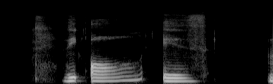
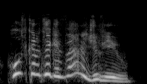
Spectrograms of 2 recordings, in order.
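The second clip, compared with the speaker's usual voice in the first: incredulous retort; faster than usual. Retold or imitated. Teacher retorts, voices pupil.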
